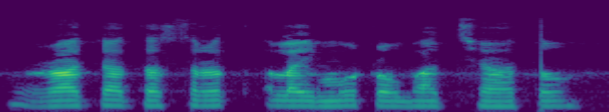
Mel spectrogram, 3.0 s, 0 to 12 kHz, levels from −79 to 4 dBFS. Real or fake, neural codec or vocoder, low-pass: real; none; 7.2 kHz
